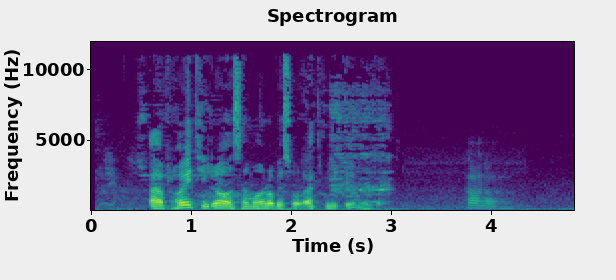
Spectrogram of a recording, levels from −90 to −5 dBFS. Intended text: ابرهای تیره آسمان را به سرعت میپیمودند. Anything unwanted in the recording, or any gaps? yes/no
yes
